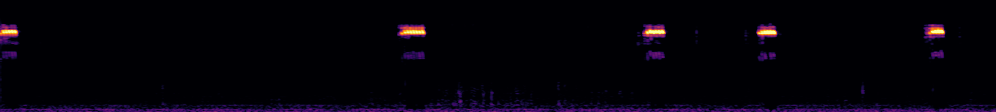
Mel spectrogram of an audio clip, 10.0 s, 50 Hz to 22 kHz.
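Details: Korean 곰귀뚜라미 cricket, recorded for the National Institute of Biological Resources in 2020: five short, high pulsed chirps spaced irregularly over ten seconds, each a brief trill of rapid pulses, over a quiet low background hum.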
